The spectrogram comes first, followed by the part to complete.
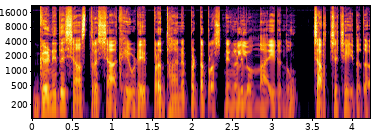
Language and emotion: Malayalam, neutral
